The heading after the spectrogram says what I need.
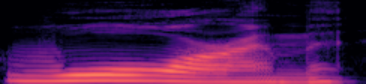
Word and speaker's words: warm: 근데 따뜻한 건이 AR 부분이 마치 A or B 할 때가 있다고 생각하시면 돼요. 그래서 warm 조금 길어지게 표현이 됩니다.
